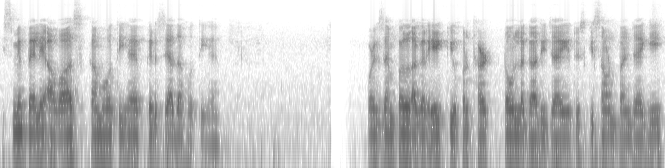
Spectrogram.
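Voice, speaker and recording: A man teaching a language lesson in a calm, measured way, clearly spelling out each sound. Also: on the low side, muffled recording. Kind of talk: slow explanatory lesson.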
